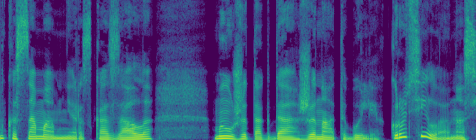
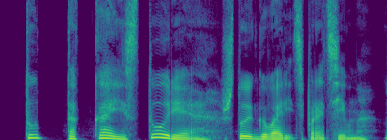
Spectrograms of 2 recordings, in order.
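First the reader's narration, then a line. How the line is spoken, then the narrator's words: Sigh. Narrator (Russian): вздохнул Сарычев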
